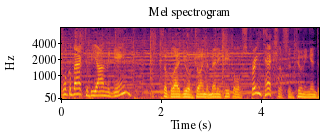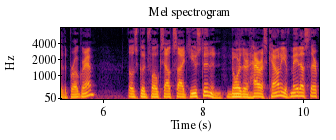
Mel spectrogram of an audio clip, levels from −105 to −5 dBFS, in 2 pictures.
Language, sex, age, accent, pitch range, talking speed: English, male, 50-69, American, 110-145 Hz, 205 wpm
